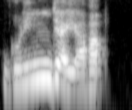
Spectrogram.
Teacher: Gunin plus Jayaha. It becomes the na, half halant na is replaced by halant nya.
